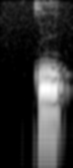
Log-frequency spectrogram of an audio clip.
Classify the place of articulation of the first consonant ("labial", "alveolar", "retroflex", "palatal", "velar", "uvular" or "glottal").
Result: velar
